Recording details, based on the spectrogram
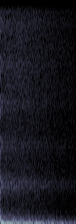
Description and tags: LOW BIT BOOM
Low Bit Crushed impact Boom
Crushed, Low, kickdrum, Bit, impact, Boom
